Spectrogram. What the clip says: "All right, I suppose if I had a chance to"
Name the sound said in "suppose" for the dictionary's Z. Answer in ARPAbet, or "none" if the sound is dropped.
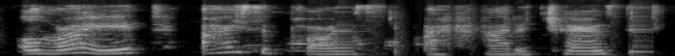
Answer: none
